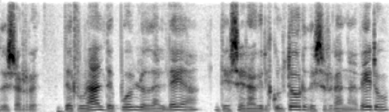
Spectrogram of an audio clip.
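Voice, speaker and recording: With vocal fry and a fairly low pitch, a woman talks at a fairly quick pace. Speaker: panel guest. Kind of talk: panel conversation.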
